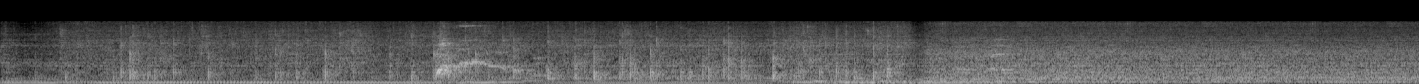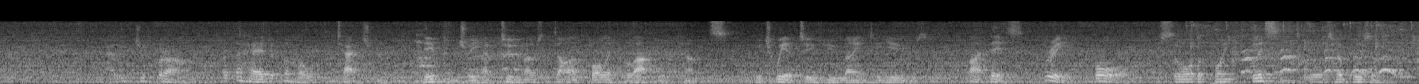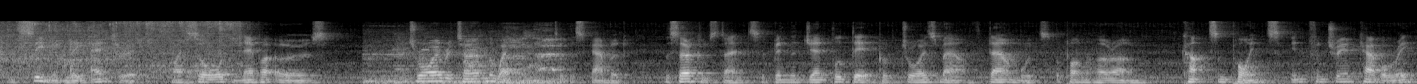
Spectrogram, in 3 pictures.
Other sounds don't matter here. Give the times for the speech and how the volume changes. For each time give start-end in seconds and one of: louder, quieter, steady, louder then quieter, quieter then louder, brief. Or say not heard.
15.2-31.6 steady
32.4-42.5 steady.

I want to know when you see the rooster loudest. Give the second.
34 s.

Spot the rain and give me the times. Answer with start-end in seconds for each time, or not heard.
0.0-30.8.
